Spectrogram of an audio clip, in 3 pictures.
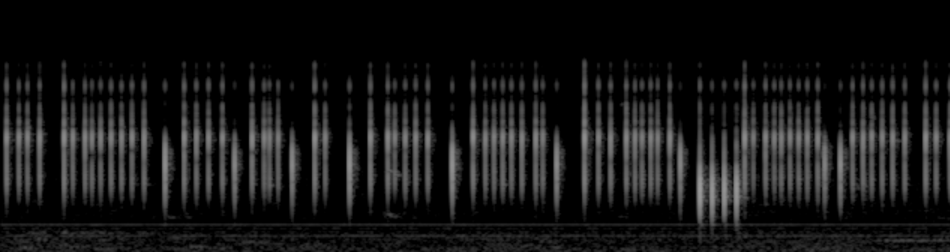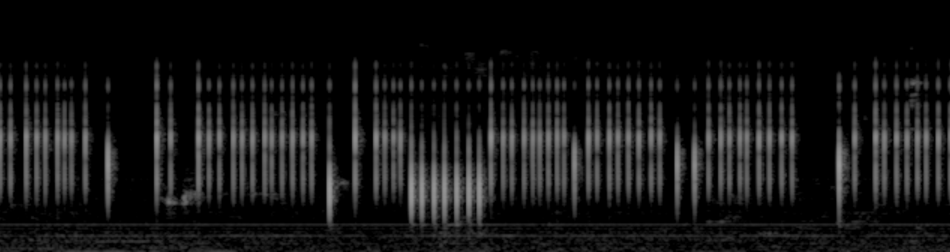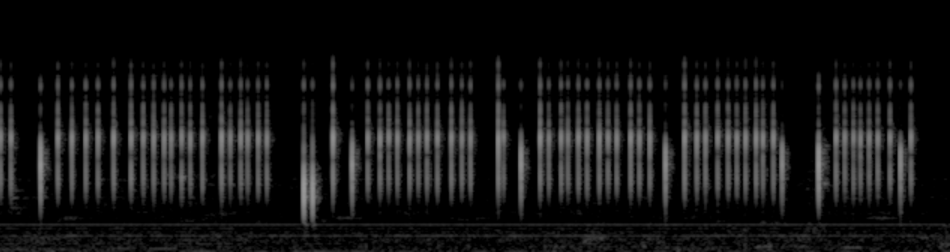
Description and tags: iPhone typing sound.
iphone, keyboard, phone, smartphone, typing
